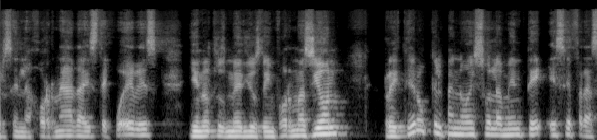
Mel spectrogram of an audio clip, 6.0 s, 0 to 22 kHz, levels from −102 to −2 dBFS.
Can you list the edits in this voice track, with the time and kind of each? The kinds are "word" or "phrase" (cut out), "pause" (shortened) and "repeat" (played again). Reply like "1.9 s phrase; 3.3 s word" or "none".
4.5 s word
